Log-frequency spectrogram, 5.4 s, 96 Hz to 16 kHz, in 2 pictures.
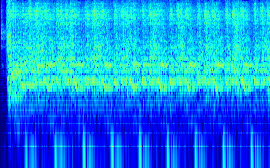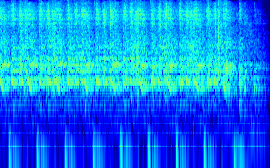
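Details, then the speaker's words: Warmed-up Suzuki GS500 twin from a mini buggy build, compression test on the left cylinder: steady starter whir with even chugs about three and a half per second, weak push per stroke; still 90, low compression, cause unknown. "huh okay so it's the same it's it's still at 90 huh that could mean that um what does that mean I don't know"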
